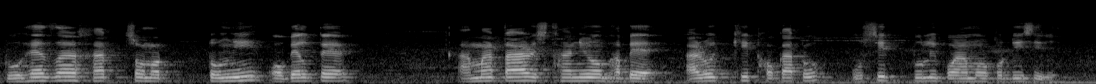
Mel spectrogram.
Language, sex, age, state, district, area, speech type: Assamese, male, 45-60, Assam, Golaghat, urban, read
